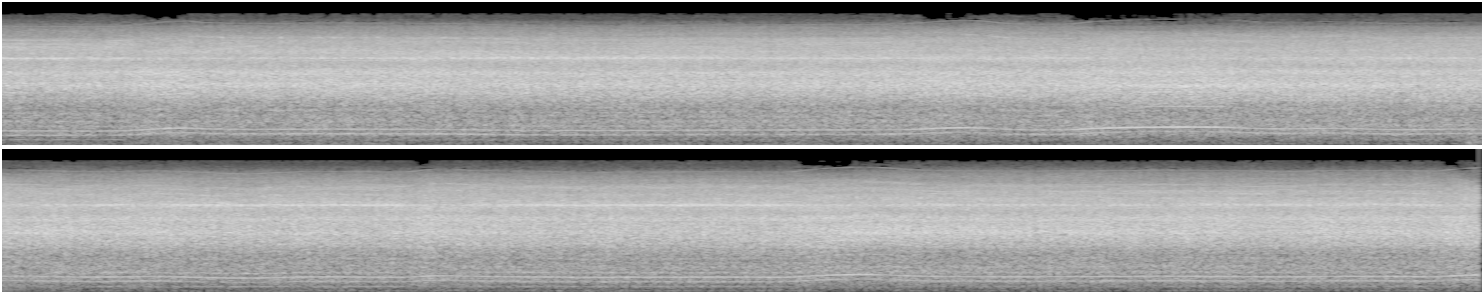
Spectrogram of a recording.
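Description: Angle grinder with a flap disc grinding metal: a steady motor whine over a dense hiss of abrasive on steel, its pitch lifting briefly a few times. This is the finishing pass on the part, with the flap disc used for smoothing.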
